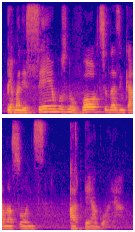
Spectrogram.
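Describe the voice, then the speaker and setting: A woman speaks at a very slow pace with a very deep, low pitch and fairly even intonation. Audible room echo surrounds her voice. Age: 60s. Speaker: spiritist lecturer. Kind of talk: religious lecture. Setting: online, not in person. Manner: formal.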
